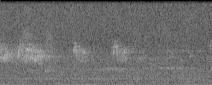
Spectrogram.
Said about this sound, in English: The birds are not part of the same soundscape. I placed them there where you heard the sound of the opening window.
